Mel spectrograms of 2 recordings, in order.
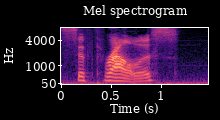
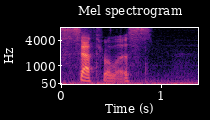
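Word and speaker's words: Sethraliss: which a lot of people keep saying it wrong as cethralis it's sethralis get it right yeah hermione yeah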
